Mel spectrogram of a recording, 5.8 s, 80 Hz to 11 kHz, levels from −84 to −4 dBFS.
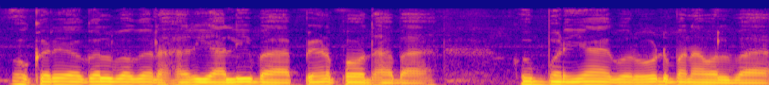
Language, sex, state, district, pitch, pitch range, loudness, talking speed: Bhojpuri, male, Uttar Pradesh, Ghazipur, 105 Hz, 100-110 Hz, -12 LUFS, 125 wpm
